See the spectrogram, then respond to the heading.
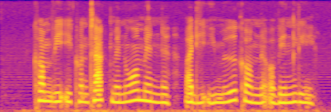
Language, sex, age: Danish, female, 35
